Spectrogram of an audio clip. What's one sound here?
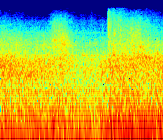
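Rocket thrusters roar as a giant robot boosts forward.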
